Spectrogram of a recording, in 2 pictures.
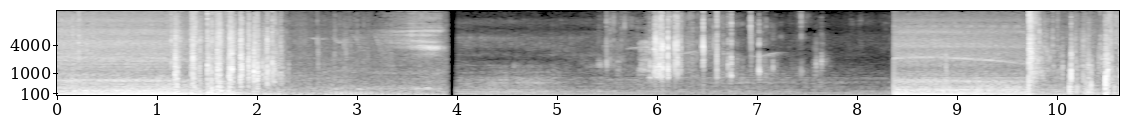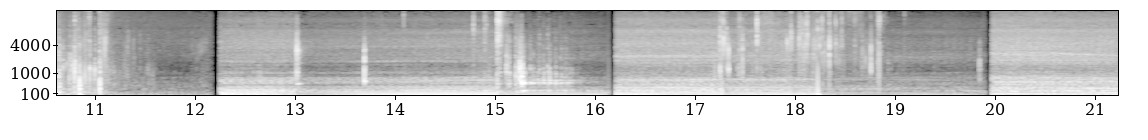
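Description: A car engine rumbles low nearby.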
